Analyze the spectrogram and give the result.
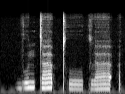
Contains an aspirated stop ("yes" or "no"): yes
